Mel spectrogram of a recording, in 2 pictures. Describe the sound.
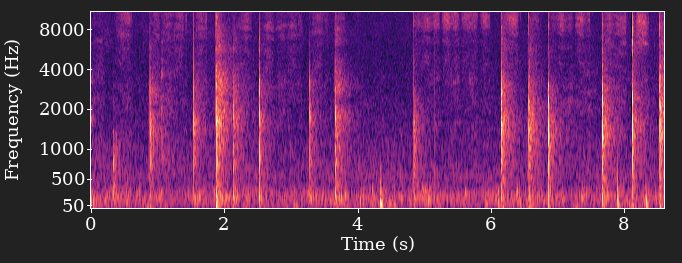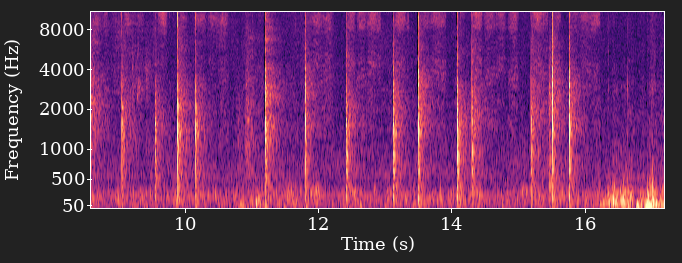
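A pen writes a word by hand, the German word for fog, as many short, scratchy strokes in an uneven rhythm. The strokes are faint, with brief pauses between bursts, and no voices.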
